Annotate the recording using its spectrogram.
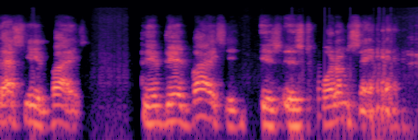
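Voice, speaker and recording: With a somewhat breathy voice, a man at a fairly high pitch speaks with ordinary pitch variation. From Georgia, US South. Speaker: church member, guest. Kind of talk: casual interview.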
